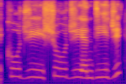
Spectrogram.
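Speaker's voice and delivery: slow "could", "should", "did" ending in "jee"; Portuguese-style endings. Shown as a demonstration. What the student avoids saying, added "jee" endings. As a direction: turn each final d into "jee". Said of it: "in order not to say".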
